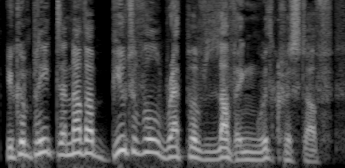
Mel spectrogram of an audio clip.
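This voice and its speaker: Male narrator for a story-driven game: expressive, slightly rough-voiced, wry dramatic storytelling, dry recording. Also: mid-range voice, moderate pace, dry recording. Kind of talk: scripted second-person game narration.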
